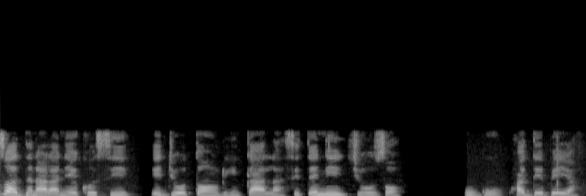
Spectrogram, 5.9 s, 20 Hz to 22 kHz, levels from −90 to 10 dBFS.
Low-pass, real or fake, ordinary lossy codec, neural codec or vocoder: 7.2 kHz; real; none; none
